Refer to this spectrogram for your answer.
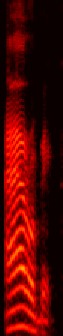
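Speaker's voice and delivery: अरेबिक as "AIR-uh-bik", AIR stressed; stress on first syllable. Shown as a demonstration. Teacher giving correct Arabic, stressed on AIR. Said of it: "first पे stress है".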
